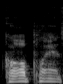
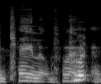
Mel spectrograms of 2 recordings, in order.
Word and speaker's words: Caleb Plant: And again, ain't no disrespect, but Carl Plant smacked the shit out of Charlo. Oh, you talking about Caleb? I said it right. That was bad. What Caleb Plant? Caleb Plant? Yeah, Caleb Plant.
